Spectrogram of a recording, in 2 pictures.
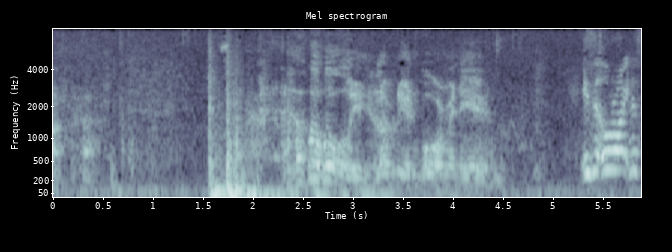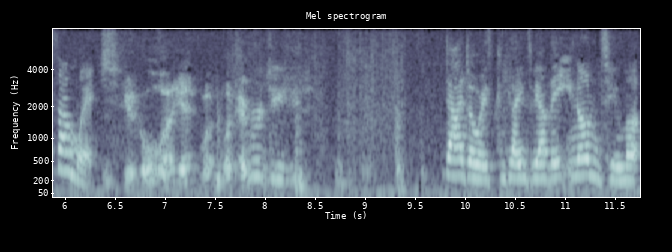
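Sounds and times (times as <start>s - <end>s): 
door pushed shut on a freezing day: 1.5s - 2.3s
laughter: 2.0s - 3.4s
speech: 2.4s - 4.6s, 5.3s - 8.9s, 9.8s - 11.7s.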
